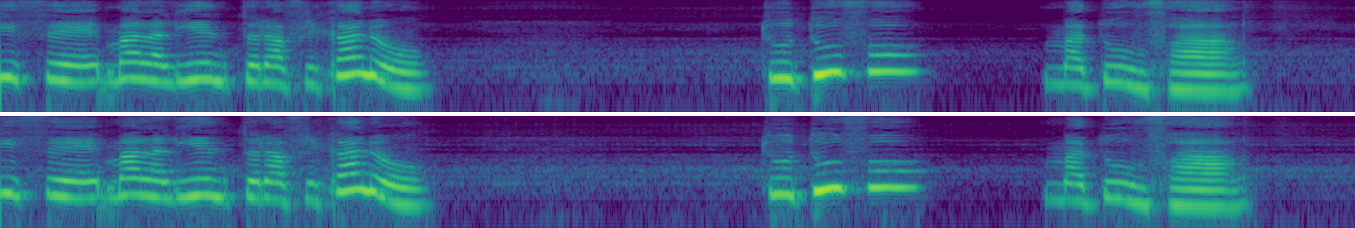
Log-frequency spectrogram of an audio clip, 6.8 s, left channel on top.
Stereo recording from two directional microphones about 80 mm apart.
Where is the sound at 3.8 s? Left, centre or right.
Left.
